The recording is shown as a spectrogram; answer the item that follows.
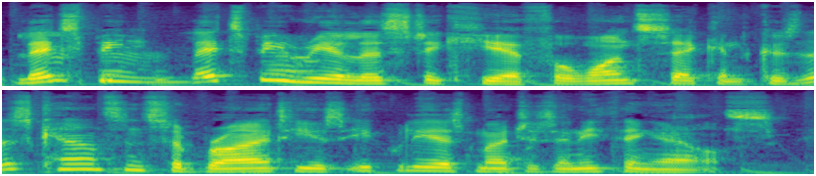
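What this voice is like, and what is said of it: Transatlantic accent. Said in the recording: “There's me who communicates in a transatlantic accent.”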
